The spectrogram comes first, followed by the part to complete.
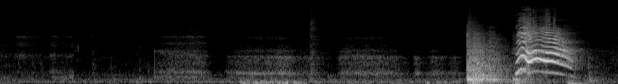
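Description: A sudden loud bang near the end, followed at once by a woman's high-pitched startled scream that falls in pitch and lasts about half a second.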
